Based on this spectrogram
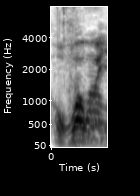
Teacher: Il faut aspirer le H qui devient un R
